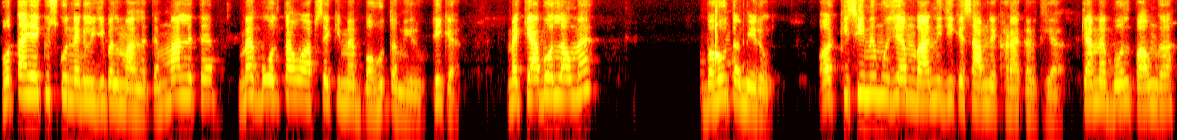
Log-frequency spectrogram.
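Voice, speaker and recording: A man's voice: high-pitched, fast, a bit bright, no room sound. A man with a Hindi accent teaching a live online chemistry class, quizzing students and using everyday examples.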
